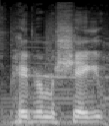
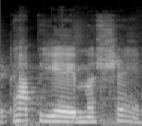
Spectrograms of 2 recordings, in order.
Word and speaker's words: papier-mâché: Did I pronounce paper mache correctly? You did, yeah. Okay. Good job. I don't know. If you're pretentious, you can say papier-mâché. Papier-mâché.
